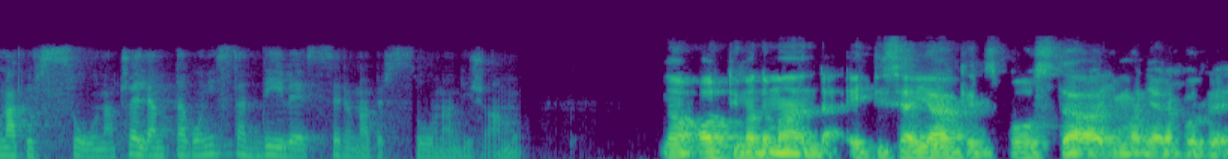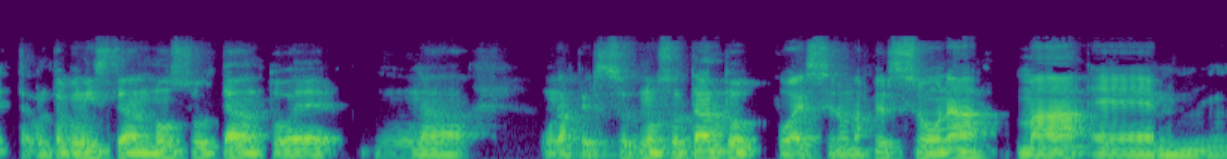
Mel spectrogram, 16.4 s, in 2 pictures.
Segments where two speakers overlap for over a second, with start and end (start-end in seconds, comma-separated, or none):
none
